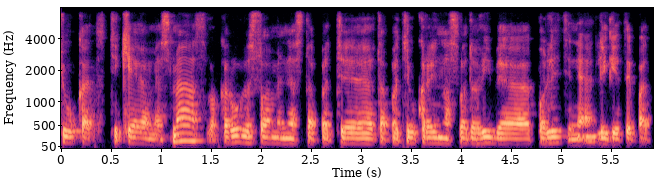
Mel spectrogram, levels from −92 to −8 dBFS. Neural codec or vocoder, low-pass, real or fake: none; 7.2 kHz; real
